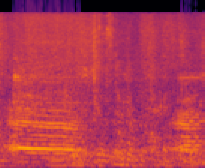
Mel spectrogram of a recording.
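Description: A man's voice holding a long, level hesitation sound, 'eh', for most of a second, then breaking into short, indistinct speech sounds.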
